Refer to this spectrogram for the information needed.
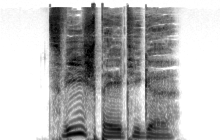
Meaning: inflection of zwiespältig: 1. strong/mixed nominative/accusative feminine singular 2. strong nominative/accusative plural 3. weak nominative all-gender singular
- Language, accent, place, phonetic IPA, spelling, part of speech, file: German, Germany, Berlin, [ˈt͡sviːˌʃpɛltɪɡə], zwiespältige, adjective, De-zwiespältige.ogg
